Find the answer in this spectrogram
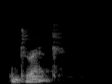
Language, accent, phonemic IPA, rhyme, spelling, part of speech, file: English, Southern England, /dɹɛk/, -ɛk, dreck, noun, LL-Q1860 (eng)-dreck.wav
- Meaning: Trash; rubbish; useless or worthless stuff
